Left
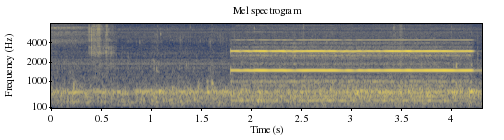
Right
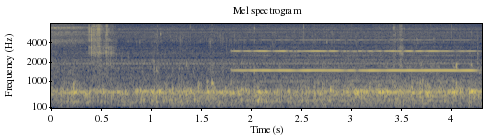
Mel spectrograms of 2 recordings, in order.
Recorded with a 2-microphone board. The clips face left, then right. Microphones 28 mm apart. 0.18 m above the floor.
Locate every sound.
1.8 s a violin: 85° left, 0.8 m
